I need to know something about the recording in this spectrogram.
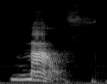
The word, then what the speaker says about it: mouth: Mouth. Mouth. Ok? Então, observe que agora aqui o TH já está no final. Então, a pessoa vai produzir esse som, olha. Mouth.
